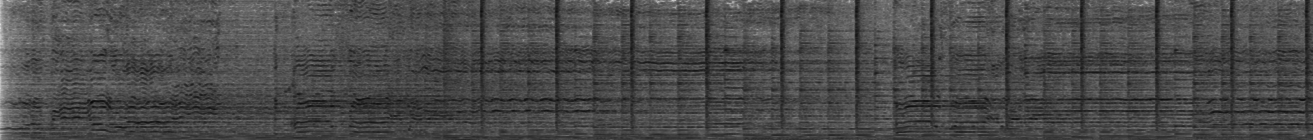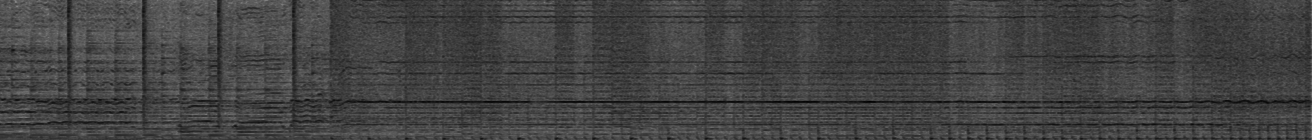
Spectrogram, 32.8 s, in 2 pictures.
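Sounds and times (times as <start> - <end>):
melodic techno music: 0.1 - 32.8.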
